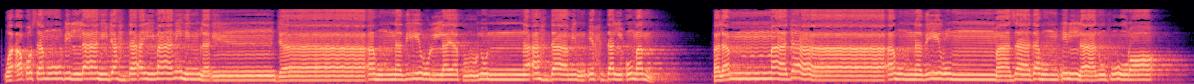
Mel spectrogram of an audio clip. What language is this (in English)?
Arabic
